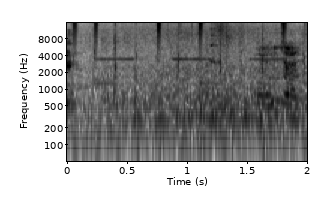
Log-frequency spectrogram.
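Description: Steady rumble and hiss of a train running, heard from inside the carriage, with a voice starting faintly near the end.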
